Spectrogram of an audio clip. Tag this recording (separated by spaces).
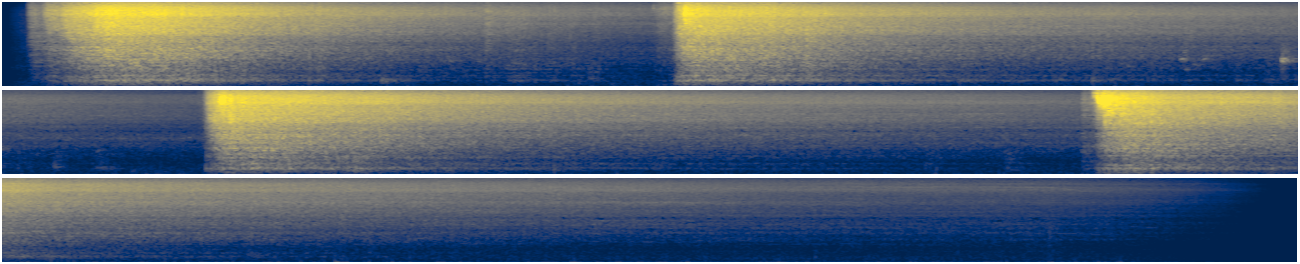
field-recording hot burning fire sauna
